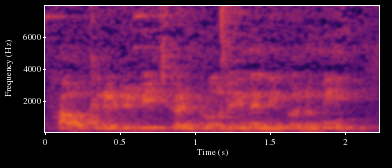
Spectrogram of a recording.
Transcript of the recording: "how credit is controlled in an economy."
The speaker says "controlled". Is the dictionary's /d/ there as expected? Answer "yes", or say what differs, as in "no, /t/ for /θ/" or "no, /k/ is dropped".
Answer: no, /d/ is dropped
